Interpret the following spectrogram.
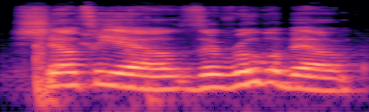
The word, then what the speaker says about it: Zerubbabel: It's pronounced Shel. Zerubbabel. So, oh Zerubbabel, my servant and son of Chatiel, saith the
